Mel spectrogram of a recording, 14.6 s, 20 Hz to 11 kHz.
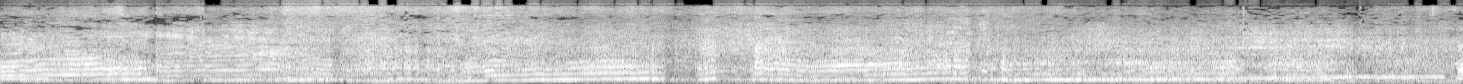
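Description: Division 4 rallycross cars at a 2012 French championship round at Lavaré, their engines revving and shifting continuously while tires squeal, with spectators talking over the steady racing noise.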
